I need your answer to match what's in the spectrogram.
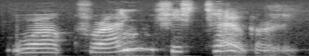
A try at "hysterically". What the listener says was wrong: Now we don't want to pronounce the AL. The L yes, but the A no.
